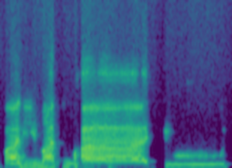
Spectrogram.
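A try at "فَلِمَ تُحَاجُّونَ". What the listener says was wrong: ambil balik falimatu ha tu. Pastikan ha tu panjang cukup. Falimatu hajjuna.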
